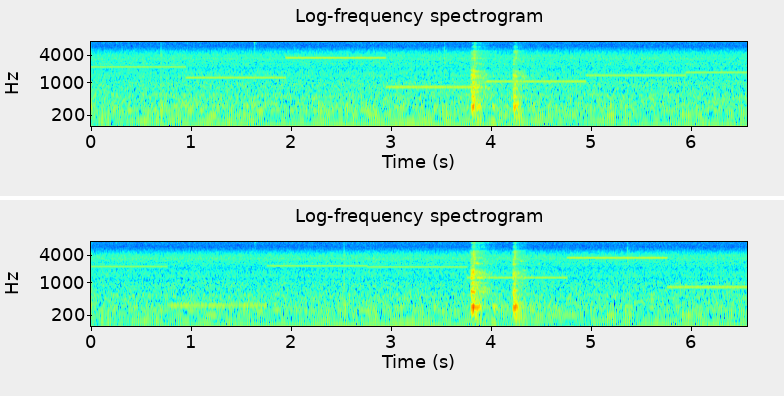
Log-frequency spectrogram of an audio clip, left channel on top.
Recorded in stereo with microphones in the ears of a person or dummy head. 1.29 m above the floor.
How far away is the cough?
About 0.6 m.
